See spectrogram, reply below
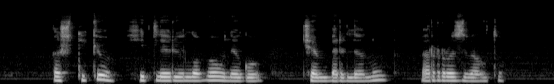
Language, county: Lithuanian, Vilnius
